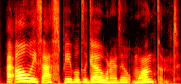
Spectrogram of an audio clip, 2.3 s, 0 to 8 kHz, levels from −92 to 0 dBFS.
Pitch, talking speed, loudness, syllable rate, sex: 230 Hz, 320 wpm, -16 LUFS, 6.8 syllables/s, female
